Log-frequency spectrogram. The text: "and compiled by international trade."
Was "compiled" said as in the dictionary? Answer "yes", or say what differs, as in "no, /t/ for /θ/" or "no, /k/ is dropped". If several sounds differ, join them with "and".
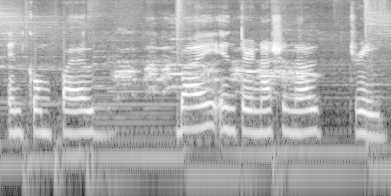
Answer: yes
